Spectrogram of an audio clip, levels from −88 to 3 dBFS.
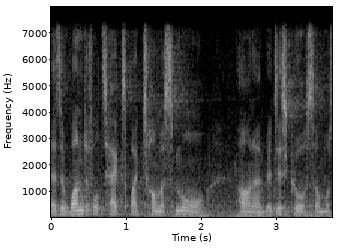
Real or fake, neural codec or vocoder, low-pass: real; none; 7.2 kHz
